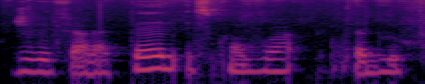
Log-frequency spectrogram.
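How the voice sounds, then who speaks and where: A woman teaching young children remotely, speaking clearly and spelling out letters and sounds. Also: medium pitch, steady tone, brisk, mellow, a little hiss or hum. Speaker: primary school teacher. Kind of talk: remote lesson for young pupils. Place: classroom in front of a board.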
